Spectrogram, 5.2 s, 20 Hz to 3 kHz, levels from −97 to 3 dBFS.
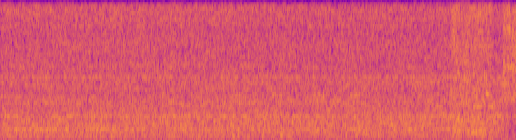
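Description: Aliasing runs throughout. The audio points to resampling near 6 kHz without filtering, so content folds back below 3 kHz with gritty, metallic tones almost as loud as the sound itself. A spectrogram shows energy packed hard up to a sharp 3 kHz edge.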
